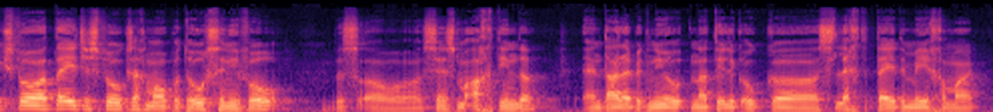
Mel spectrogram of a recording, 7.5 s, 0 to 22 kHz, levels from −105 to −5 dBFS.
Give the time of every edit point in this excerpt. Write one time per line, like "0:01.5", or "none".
0:04.2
